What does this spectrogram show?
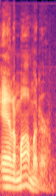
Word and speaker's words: anemometer: can't pronounce it and i went i can't pronounce it either took me a couple of tries it's an anemometer and so they said oh that's how you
